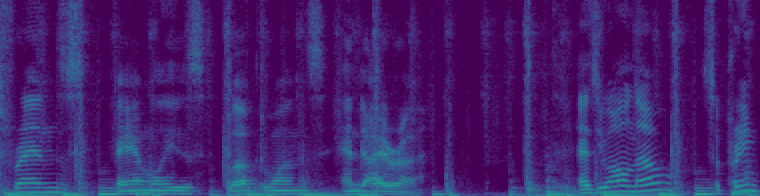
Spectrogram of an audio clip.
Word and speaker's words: Ira: Ira Kursban on the Immigration Review Podcast. Ira Kursban. Is is it pronounced Ira?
